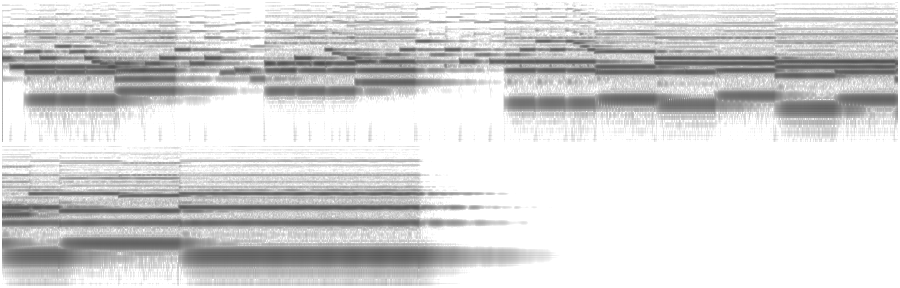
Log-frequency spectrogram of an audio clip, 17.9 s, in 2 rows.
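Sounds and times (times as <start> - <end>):
recorder quartet: 0.2 - 4.2, 5.1 - 13.3.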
